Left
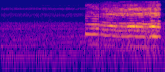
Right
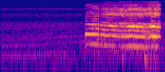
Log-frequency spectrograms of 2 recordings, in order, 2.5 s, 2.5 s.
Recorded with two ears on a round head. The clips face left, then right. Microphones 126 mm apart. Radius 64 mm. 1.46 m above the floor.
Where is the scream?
70° right (ahead or behind); by 2.4 s 15° right (ahead or behind).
